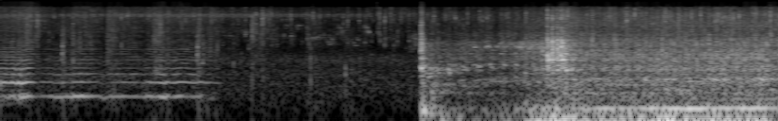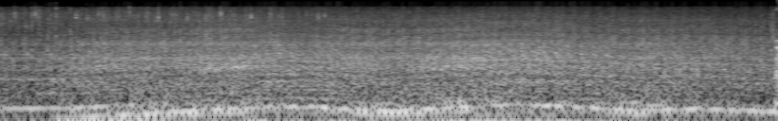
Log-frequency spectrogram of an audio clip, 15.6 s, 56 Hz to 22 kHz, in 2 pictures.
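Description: A tractor engine in the farming game Farming Simulator 25 kicks in after a few quiet seconds, then drones steadily and loudly with a low rumble for the rest of the stretch.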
